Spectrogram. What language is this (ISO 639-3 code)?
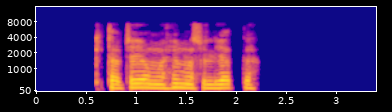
pus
